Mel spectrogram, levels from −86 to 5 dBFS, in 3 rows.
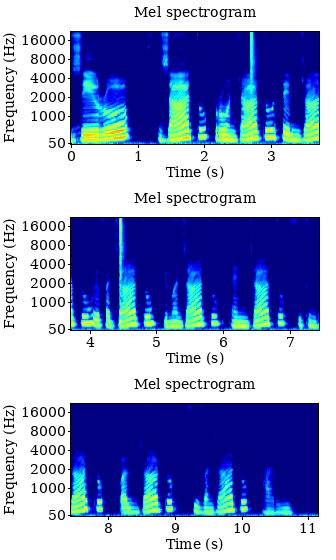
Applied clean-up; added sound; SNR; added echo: none; Hi-hat; 2 dB; none.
